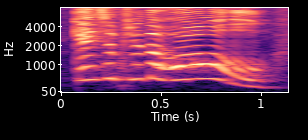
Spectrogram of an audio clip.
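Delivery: high, loud urgent cry. A narrator's reading. Silky crying out to save Moonface, urgent. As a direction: shout for help, urgent. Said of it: "cried Silky".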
